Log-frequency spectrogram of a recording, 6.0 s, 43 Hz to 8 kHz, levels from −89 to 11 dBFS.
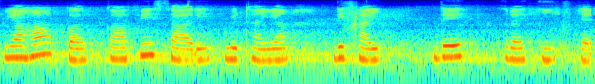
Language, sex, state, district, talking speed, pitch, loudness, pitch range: Hindi, female, Madhya Pradesh, Dhar, 90 wpm, 205 Hz, -15 LUFS, 195-230 Hz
